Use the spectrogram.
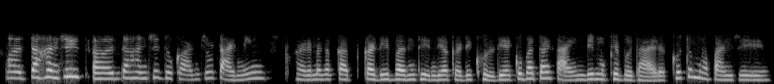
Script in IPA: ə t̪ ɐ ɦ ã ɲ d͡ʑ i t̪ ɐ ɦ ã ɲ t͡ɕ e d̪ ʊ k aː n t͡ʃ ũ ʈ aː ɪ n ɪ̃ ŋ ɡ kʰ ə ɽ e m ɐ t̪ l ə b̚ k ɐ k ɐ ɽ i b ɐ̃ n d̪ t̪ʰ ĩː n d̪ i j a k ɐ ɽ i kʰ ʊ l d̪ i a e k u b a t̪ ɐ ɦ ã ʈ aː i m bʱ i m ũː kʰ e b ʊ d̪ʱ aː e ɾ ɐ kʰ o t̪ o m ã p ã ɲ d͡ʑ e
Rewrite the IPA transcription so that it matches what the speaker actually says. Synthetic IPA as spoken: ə t̪ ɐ ɦ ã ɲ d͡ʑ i t̪ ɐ ɦ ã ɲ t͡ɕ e d̪ ʊ k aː n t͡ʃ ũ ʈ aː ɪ m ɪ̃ ŋ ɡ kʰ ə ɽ e m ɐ t̪ l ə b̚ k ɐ k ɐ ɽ i b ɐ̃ n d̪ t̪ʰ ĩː n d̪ i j a k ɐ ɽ i kʰ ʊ l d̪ i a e k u b a t̪ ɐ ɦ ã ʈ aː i m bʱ i m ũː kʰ e b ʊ d̪ʱ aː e ɾ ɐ kʰ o t̪ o m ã p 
